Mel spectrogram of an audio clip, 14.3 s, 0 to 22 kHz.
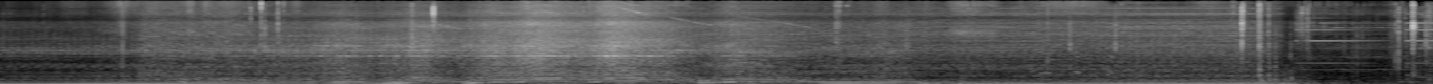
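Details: Land Rover Range Rover L322 after freeing stuck ignition lock solenoid with drilled hole and WD-40, battery recently replaced: engine catches promptly, revs and settles a few times with clean even note; starts and runs normally.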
